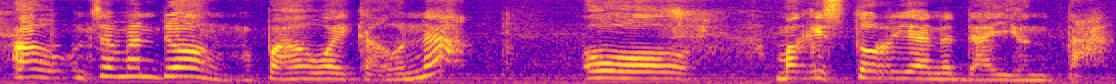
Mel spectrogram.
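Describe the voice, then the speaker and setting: High-voiced caring, probing mother. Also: a little slow, a bit bright, slight background noise. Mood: gently coaxing. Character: caring, probing older mother figure, Nanay Luz. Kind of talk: Filipino radio drama acting.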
